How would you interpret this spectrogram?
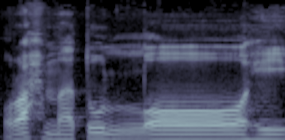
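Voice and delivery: "রহমাতুল্লাহি" with heavy, long-held "lo"; thick, full-mouthed lam. Shown as a demonstration. Teacher gives the example, "রহমাতুল্লাহি" slow with heavy lam. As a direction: slowly round out the L in "রহমাতুল্লাহি". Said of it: "পোর করে পড়তে হয়".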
